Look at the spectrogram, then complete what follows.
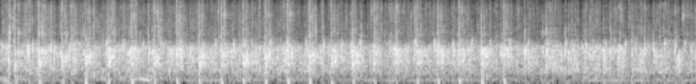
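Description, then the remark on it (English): An audience at a school event applauds steadily to thank the sophomore class and kitchen staff, many hands clapping in a dense, even patter that holds at a fairly loud level throughout with no voices breaking through. “Please, let's express our gratitude with applause.”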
